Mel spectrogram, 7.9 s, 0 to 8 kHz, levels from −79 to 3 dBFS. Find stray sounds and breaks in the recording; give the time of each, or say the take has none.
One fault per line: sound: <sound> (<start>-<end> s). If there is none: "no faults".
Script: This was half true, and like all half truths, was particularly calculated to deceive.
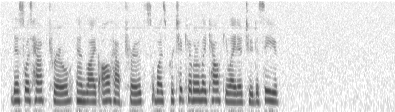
no faults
